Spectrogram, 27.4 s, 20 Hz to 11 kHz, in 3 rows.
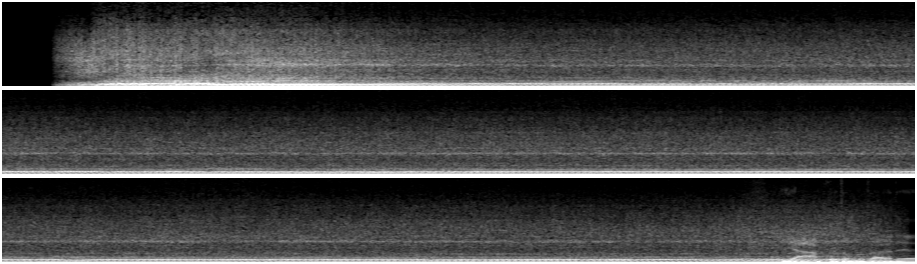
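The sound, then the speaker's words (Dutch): The Haas VF21 Formula 1 car's engine fire-up in the pit lane of the Sakhir circuit in Bahrain: the engine starts abruptly and settles into a loud, steady, high-revving idle with strong harmonic tones, droning continuously for nearly half a minute with little change in pitch. “Dat is dan de zogenaamde Fire-Up en dat is dan van de VF21.”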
